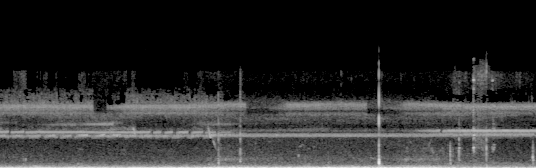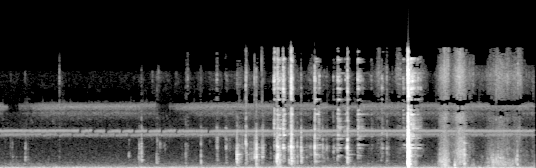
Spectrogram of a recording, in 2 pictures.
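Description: Insects trilling steadily with two thin high tones, over a low rumble of wind. Near the end come a series of light knocks and clatter as camping gear is handled, with one sharp loud click a couple of seconds before the end.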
